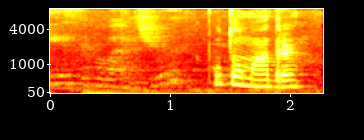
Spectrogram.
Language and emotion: Russian, neutral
